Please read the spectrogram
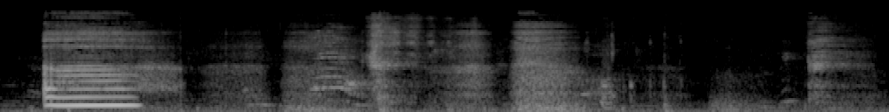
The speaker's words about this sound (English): That breathing's very... maybe you want to hear yourself?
